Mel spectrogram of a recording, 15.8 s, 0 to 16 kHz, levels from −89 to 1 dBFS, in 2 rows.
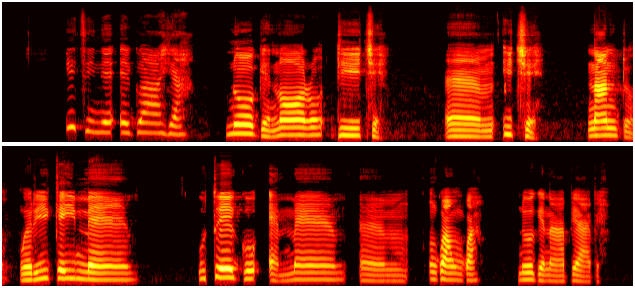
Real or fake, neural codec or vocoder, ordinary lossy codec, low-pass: real; none; none; 14.4 kHz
